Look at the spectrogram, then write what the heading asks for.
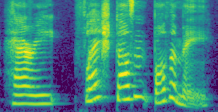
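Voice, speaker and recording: A woman's voice: a little high, very animated, slow, creaky, fairly bright tone, heavily acted. A woman voicing a teasing, self-deprecating nerdy teenage boy in a casual, playful way. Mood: patient.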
